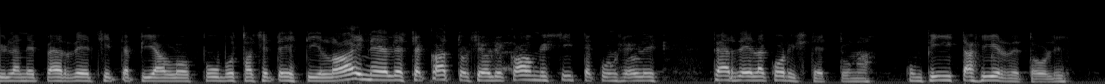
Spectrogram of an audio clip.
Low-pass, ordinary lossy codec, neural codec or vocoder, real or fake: 7.2 kHz; none; none; real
